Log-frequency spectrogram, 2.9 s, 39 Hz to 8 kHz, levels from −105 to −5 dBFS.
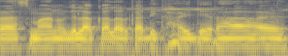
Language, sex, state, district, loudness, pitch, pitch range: Hindi, male, Haryana, Charkhi Dadri, -17 LUFS, 105 Hz, 105-110 Hz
